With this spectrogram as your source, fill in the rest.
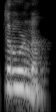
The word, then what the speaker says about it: तृण: देह नाम पकर्षन तरुण तरुण नहीं बोलेंगे इसको बोलेंगे तण रू गलती से यहां पे तरुण हो सकता है लेकिन ये क्या बोलेंगे तण क्योंकि त के पांव में रू है रूप या फिर आप बोले बोले इसको तण या तण बोलो या तण बोलो लेकिन तरुण नहीं बोलना तरुण जो लड़कों का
